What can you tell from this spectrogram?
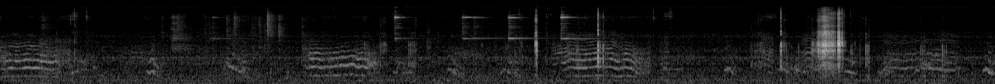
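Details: Newborn Soft-coated Wheaten Terrier puppies in a new litter, squeaking and whimpering in short high harmonic cries scattered through the clip, with faint chime-like tones and a soft voice in the background.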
